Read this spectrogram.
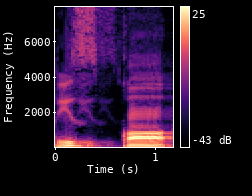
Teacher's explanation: اچھا جی، عین، نون ساکن کا یہاں اخفا ہے باریک، دا، ہا الف مدہ ہے، رزقا، را کو باریک پڑھیں گے اور زا کو ہلانا نہیں ہے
